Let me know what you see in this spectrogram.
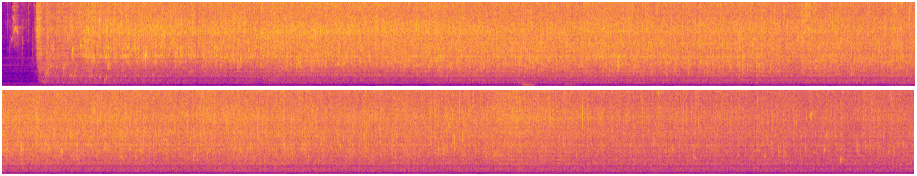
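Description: Marinated chicken kebab pieces deep-frying in hot oil in a kadhai: a loud, steady sizzle that starts as the first pieces go in about half a second in and eases slowly as more pieces are added. A low pulsing hum runs underneath.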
